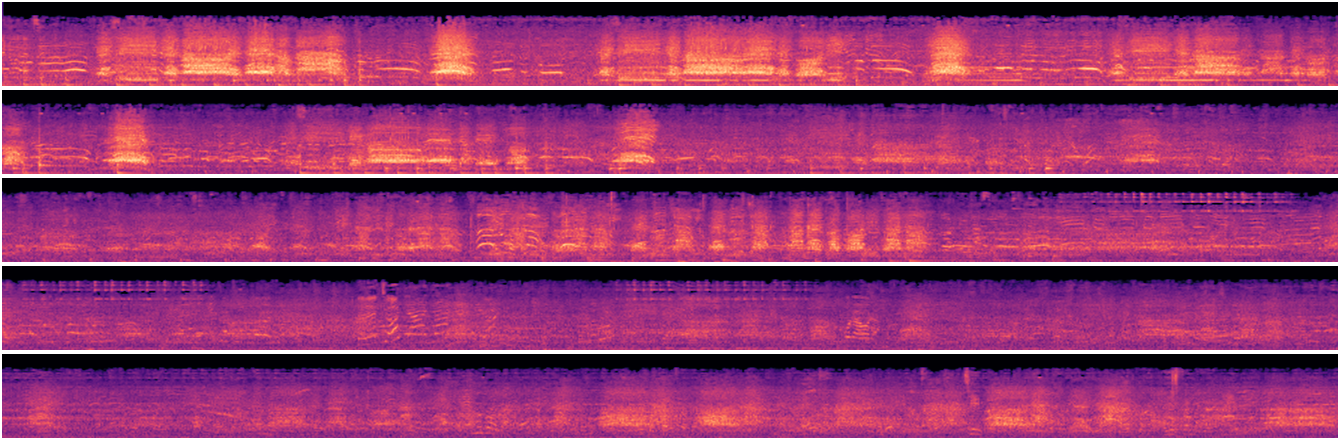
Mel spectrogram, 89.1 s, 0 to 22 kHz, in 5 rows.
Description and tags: ENTREVISTA-2-T014 Tr5 6
a mob ambient in mexico to commemorate the killed students in 1968... streets, crowd, students, people, mexico, everything in spanish
march, crowd, people, mob, protest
